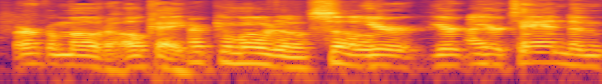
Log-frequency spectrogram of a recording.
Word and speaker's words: Arcimoto: So how do you manage it when it's time to put your pronounce that for me. Arcimoto. Arcimoto.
